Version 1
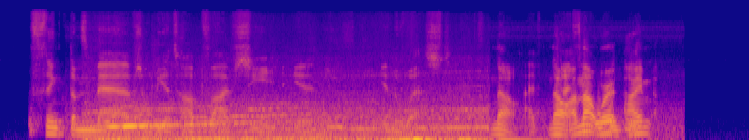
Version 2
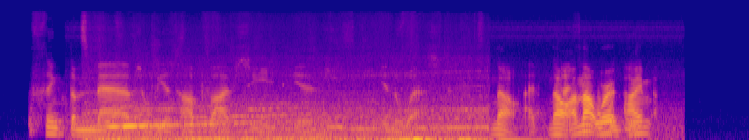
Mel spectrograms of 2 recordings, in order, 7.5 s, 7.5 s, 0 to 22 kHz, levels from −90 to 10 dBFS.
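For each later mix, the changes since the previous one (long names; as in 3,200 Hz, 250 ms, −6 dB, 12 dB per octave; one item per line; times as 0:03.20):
speech: add drawn EQ curve 300 Hz 0 dB, 1,400 Hz +9 dB, 5,200 Hz −18 dB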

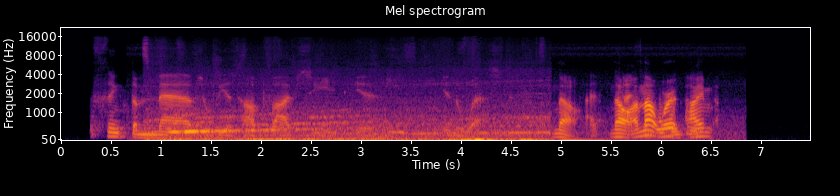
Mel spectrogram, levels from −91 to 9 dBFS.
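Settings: nothing changed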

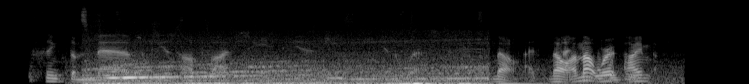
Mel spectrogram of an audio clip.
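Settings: speech −7.0 dB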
